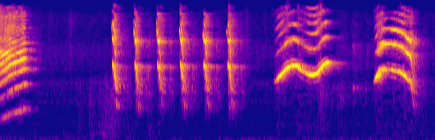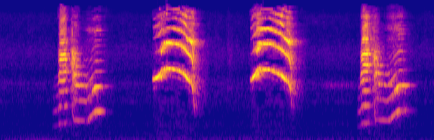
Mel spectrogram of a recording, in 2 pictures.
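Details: Pet parrot trying to say "mummy" to call its owner: a quick run of clicky notes, then several drawn-out, wavering, voice-like syllables with rising and falling pitch, about one per second, in a quiet room.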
